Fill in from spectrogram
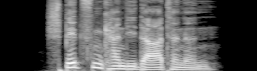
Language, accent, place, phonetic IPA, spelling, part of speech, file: German, Germany, Berlin, [ˈʃpɪt͡sn̩kandiˌdaːtɪnən], Spitzenkandidatinnen, noun, De-Spitzenkandidatinnen.ogg
- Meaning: plural of Spitzenkandidatin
